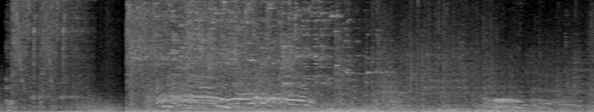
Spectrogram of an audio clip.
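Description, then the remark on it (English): A sharp gunshot cracks, and glass shatters immediately, with bright shards tinkling and scattering for a couple of seconds over a loud, steady low rumble. “shoot the glass!”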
